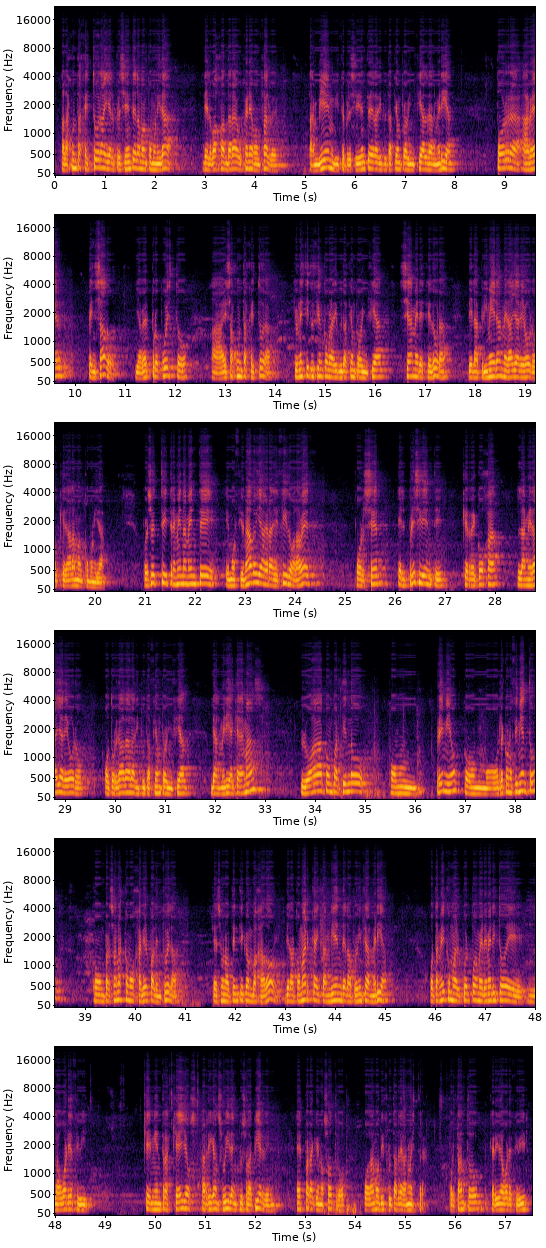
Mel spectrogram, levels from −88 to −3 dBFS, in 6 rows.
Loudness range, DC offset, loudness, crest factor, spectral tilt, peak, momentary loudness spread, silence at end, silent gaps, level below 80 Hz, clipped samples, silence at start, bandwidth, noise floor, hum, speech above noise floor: 2 LU; under 0.1%; -20 LUFS; 14 dB; -8 dB/octave; -6 dBFS; 8 LU; 0.05 s; none; -60 dBFS; under 0.1%; 0.15 s; 13 kHz; -55 dBFS; none; 35 dB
